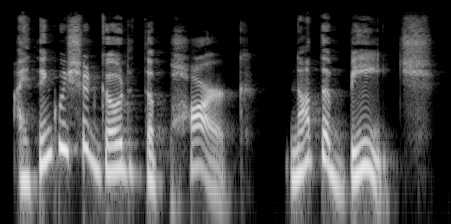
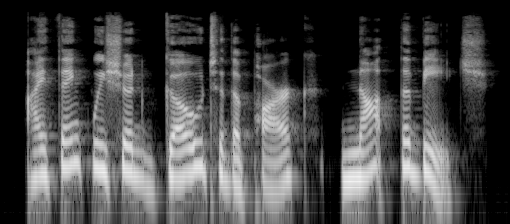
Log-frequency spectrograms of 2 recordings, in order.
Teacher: Stressing park and beach.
